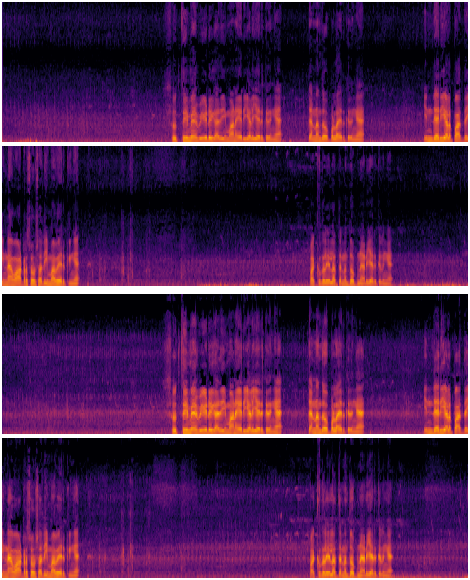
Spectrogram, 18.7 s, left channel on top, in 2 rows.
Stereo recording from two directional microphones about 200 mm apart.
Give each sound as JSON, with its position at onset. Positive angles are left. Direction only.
{"t": 3.3, "sound": "speech", "side_deg": 0}
{"t": 8.4, "sound": "a man's voice", "side_deg": 15}
{"t": 15.4, "sound": "speech", "side_deg": 5}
